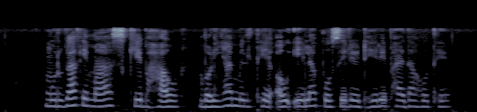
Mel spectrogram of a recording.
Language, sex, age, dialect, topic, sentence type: Chhattisgarhi, female, 18-24, Northern/Bhandar, agriculture, statement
